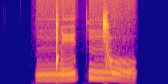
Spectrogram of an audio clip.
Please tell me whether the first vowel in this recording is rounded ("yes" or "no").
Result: no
